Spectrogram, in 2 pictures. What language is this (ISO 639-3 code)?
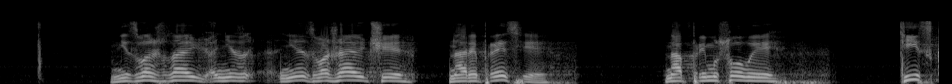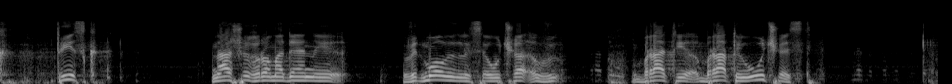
ukr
